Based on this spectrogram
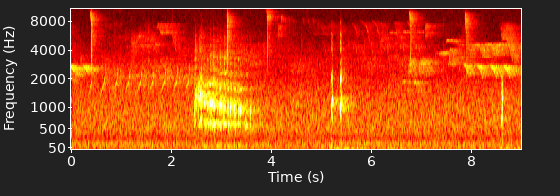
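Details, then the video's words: Wild male turkey gobbling from the limb at dawn on a spring roost hunt in Pennsylvania's public hills: one loud rattling gobble of about a second and a half, then sharp clucks, with songbirds singing throughout. "BEST GOBBLING bird of the 2020 season!"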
